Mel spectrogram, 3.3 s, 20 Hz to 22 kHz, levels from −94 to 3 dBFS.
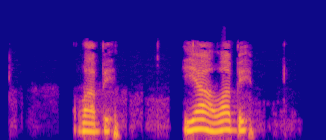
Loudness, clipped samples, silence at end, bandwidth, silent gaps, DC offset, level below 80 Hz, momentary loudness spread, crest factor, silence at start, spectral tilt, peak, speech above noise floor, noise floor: -15 LUFS; under 0.1%; 0.7 s; 7.8 kHz; 1.71-1.81 s; under 0.1%; -54 dBFS; 14 LU; 18 dB; 0.8 s; -6 dB/octave; 0 dBFS; 45 dB; -59 dBFS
